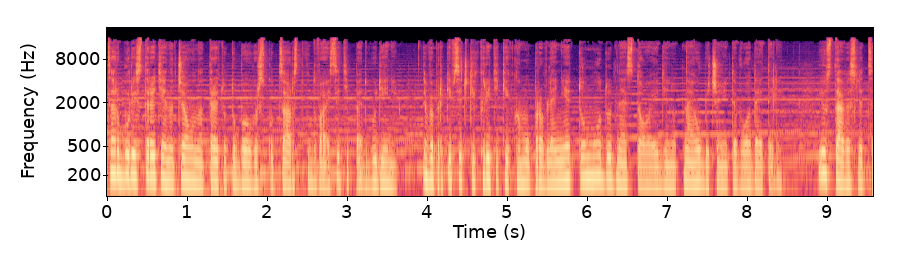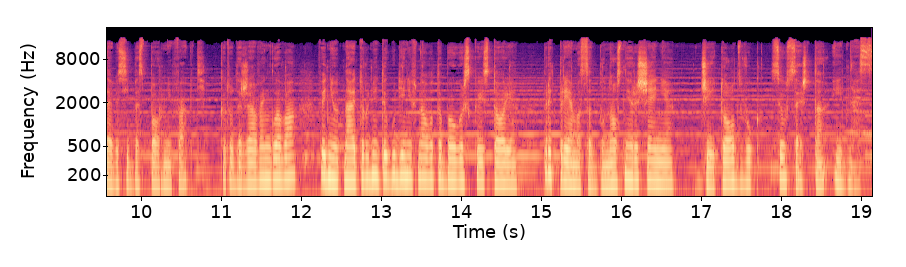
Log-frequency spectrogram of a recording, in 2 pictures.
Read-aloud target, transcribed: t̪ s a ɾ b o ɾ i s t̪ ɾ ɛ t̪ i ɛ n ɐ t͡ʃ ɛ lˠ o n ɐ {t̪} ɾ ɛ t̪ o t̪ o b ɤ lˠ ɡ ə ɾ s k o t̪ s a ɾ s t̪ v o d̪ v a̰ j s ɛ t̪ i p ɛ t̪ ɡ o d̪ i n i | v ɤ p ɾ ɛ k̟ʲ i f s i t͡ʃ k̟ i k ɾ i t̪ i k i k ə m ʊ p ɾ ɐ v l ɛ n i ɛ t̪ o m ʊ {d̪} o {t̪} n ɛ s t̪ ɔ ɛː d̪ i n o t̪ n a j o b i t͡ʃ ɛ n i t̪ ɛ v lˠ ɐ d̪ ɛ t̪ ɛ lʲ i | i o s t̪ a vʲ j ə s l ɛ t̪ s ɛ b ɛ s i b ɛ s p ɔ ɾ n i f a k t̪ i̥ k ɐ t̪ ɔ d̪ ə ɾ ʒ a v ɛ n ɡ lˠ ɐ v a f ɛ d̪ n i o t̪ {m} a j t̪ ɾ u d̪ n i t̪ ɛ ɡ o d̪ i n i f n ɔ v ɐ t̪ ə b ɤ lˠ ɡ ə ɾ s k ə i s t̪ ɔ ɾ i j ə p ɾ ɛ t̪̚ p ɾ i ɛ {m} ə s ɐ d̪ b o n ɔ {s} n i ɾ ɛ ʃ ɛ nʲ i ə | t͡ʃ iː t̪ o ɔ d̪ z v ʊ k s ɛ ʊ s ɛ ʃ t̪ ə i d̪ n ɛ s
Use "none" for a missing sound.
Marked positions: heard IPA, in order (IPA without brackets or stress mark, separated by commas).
t̪, d̪, d̪, n, m, s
